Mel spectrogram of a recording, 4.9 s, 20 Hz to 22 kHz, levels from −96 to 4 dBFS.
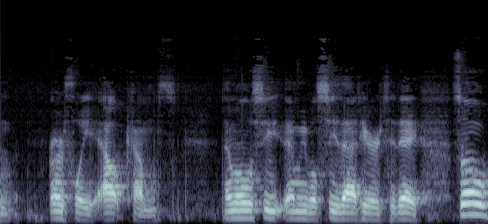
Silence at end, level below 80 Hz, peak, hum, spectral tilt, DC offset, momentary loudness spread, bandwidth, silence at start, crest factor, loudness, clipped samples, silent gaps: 0 s; -78 dBFS; -6 dBFS; none; -8 dB/octave; under 0.1%; 11 LU; 8 kHz; 0 s; 16 dB; -22 LUFS; under 0.1%; none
